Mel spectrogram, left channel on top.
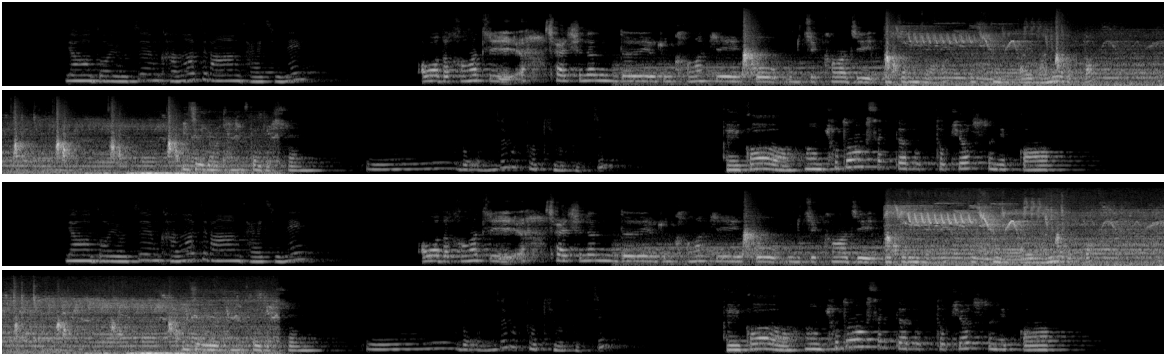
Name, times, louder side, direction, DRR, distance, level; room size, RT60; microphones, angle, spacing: voice 1, 0.6-3.1 11.5-12.6 15.3-17.7, right 2 dB, ahead, 2 dB, 1.3 m, -39 dB
voice 2, 4.2-11.0 13.4-14.7 18.8-22.1, equal, 35° left, 5 dB, 1.5 m, -30 dB
sound 1, 6.1-12.2, right 1 dB, 25° right, 1.0 m, -40 dB
sound 2, 7.4-7.7 8.8-9.2 10.5-10.8 11.7-13.0 13.3-13.6, left 4 dB, 50° left, 0.9 m, -26 dB
sound 3, 8.8-14.4, right 4 dB, 65° right, 1.2 m, -26 dB
29.0 x 11.0 x 3.3 m, 0.99 s
head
